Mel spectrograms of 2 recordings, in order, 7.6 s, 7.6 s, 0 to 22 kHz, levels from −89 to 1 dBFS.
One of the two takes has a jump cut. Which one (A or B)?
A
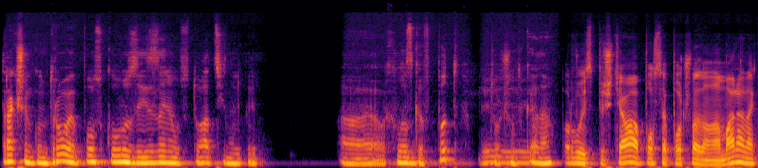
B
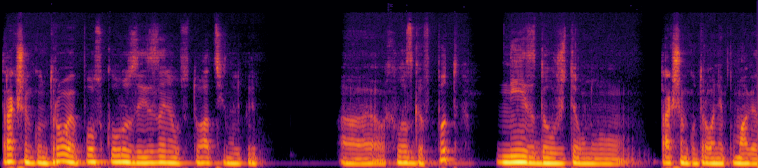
A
